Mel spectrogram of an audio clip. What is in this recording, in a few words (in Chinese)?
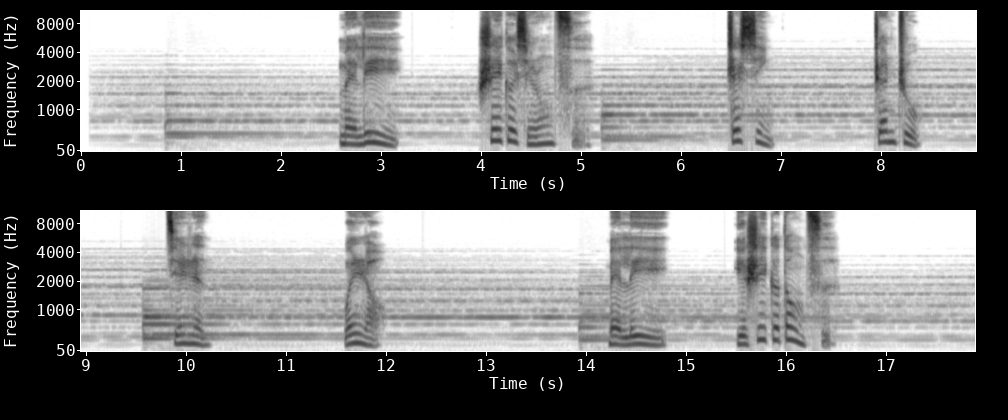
女 走心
